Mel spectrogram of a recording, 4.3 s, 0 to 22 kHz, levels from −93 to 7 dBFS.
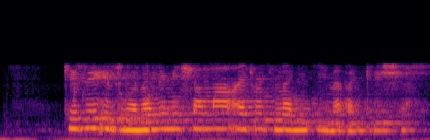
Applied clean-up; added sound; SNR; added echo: neural separator model SepFormer DNS4.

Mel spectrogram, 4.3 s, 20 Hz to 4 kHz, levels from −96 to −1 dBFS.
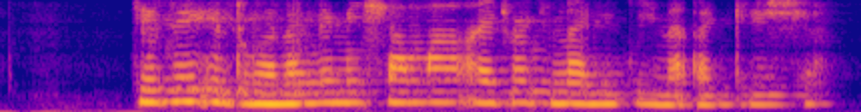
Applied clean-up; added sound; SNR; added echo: neural mask model DeepFilterNet 3.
